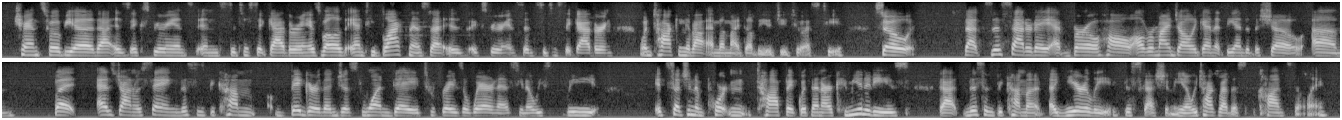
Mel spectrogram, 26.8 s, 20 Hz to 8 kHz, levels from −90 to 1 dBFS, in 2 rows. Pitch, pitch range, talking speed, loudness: 180 Hz, 165-195 Hz, 185 wpm, -23 LUFS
